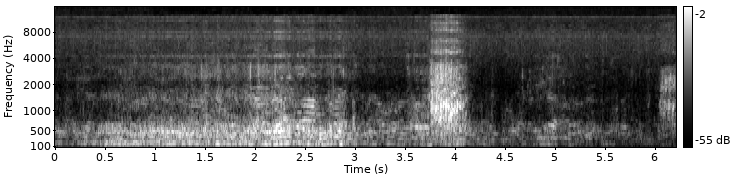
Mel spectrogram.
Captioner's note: crowd murmuring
